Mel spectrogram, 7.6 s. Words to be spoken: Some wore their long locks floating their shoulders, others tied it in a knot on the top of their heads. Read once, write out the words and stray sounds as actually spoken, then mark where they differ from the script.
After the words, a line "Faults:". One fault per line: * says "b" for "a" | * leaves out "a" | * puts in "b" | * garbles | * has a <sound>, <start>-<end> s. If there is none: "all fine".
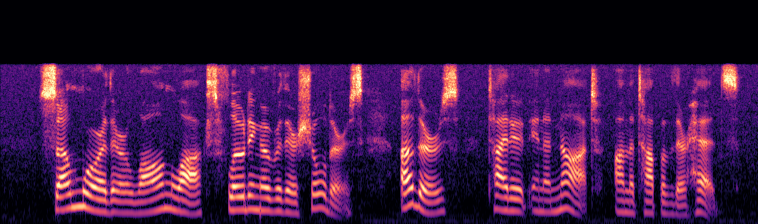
Some wore their long locks floating over their shoulders, others tied it in a knot on the top of their heads.
Faults:
* puts in "over"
